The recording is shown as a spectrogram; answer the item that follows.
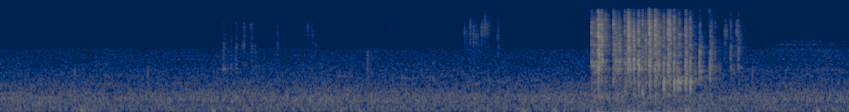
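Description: Strat-O-Matic game dice rolled into a dice tray: a few faint clicks as they are handled, then a short clatter about three seconds in lasting about half a second.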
